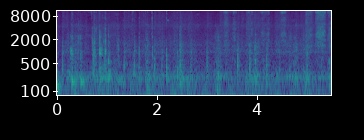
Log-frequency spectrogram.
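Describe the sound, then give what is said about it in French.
Faint scratching of a quill pen signing a document: soft, irregular nib strokes with small taps and scrapes, continuing unevenly throughout. “Si vous n'y voyez rien à redire, il manque juste votre paraphe et je l'envoie à la composition typographique. Je vous emprunte votre plume.”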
